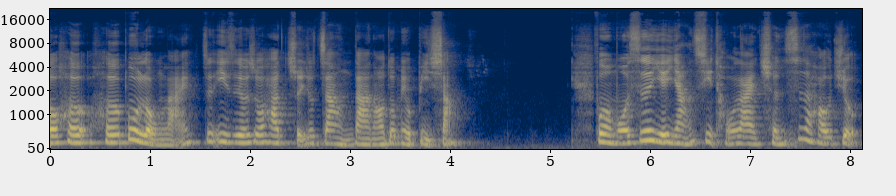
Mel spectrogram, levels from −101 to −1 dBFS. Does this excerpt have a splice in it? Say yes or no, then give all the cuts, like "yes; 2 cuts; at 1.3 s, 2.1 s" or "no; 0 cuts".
yes; 1 cut; at 5.4 s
